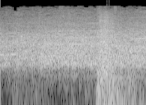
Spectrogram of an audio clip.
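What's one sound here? A loud thud sounds as a wrestler is grabbed.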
